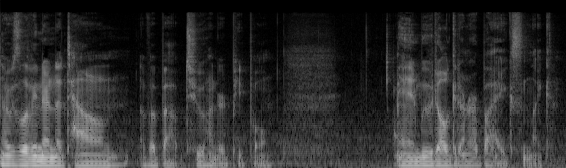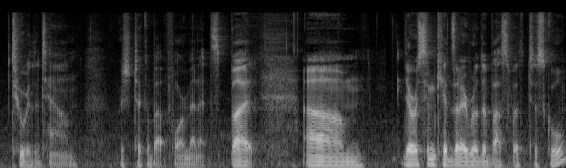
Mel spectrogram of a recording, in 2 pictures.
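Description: A man speaks with a very deep, low pitch and an American accent. Vocal fry runs through his voice. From Kansas. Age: 30s. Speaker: interviewee. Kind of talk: personal testimony.

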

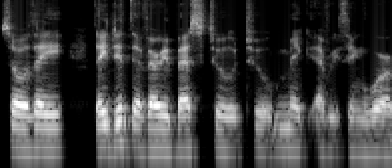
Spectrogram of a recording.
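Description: A man with a German accent at a moderate pace, on a very clean recording with a silent background. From Germany. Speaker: architect and company founder. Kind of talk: interview.

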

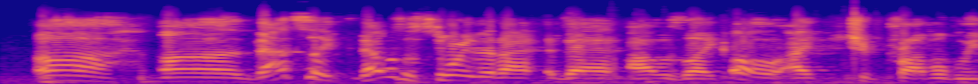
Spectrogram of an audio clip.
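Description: In an American accent, a man talks at a moderate pace with a bright, sharp tone and ordinary pitch variation. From Boston. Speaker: comedian. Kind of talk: casual chat.

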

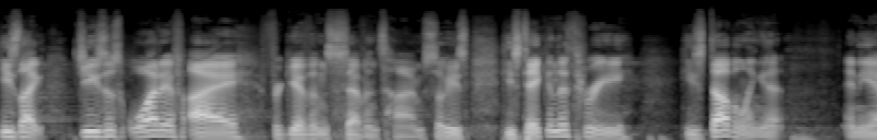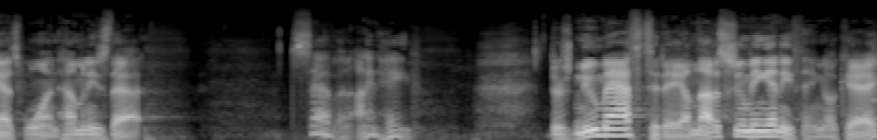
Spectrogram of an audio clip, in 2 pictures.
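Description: With vocal fry and very wide pitch swings, a man at a medium pitch speaks at a moderate pace with long, frequent pauses. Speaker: pastor. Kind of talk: sermon. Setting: church. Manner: animated.

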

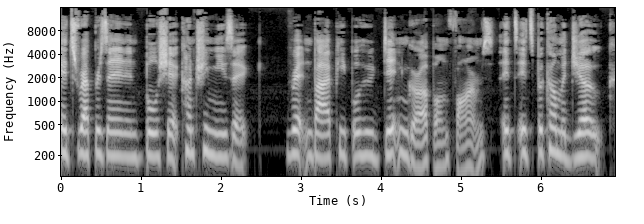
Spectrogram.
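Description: An unremarkable speaking voice with an American accent, a moderate pace and ordinary pitch variation, on a very clean recording with a silent background and a dry, close sound with no echo. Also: woman, medium pitch for a woman. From US South, rural northeastern North Carolina. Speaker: creative writer. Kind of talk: interview.

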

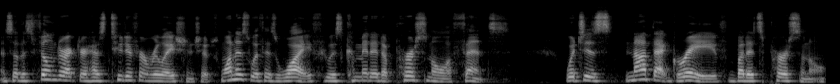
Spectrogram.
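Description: In a very clean recording with a silent background, a woman talks at a fairly quick pace in a plain, everyday voice, fairly low in pitch with ordinary pitch variation. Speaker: podcast host. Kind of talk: casual interview.

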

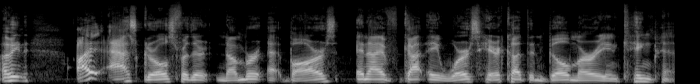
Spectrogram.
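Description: A man with an American accent, medium pitch, a plain, everyday voice, lively intonation and a fairly slow pace, on a very clean recording with a silent background. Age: 30s. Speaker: podcast co-host. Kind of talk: casual chat.

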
